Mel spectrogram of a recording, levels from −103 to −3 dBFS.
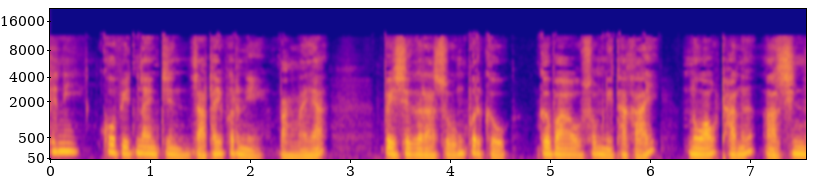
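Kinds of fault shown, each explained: AAC compression: The speech is dull with nothing above 12 kHz, and sibilants sound smeared and fizzy, likely from AAC-LC coding at a bitrate around 32 kbps.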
